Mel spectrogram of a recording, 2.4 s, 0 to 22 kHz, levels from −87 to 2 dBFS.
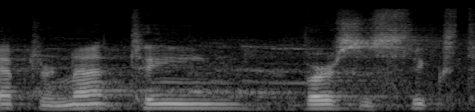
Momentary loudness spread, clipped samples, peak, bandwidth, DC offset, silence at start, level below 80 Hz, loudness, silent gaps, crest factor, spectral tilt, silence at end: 6 LU; under 0.1%; -18 dBFS; 16 kHz; under 0.1%; 0 s; -84 dBFS; -36 LUFS; none; 20 dB; -4 dB/octave; 0 s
